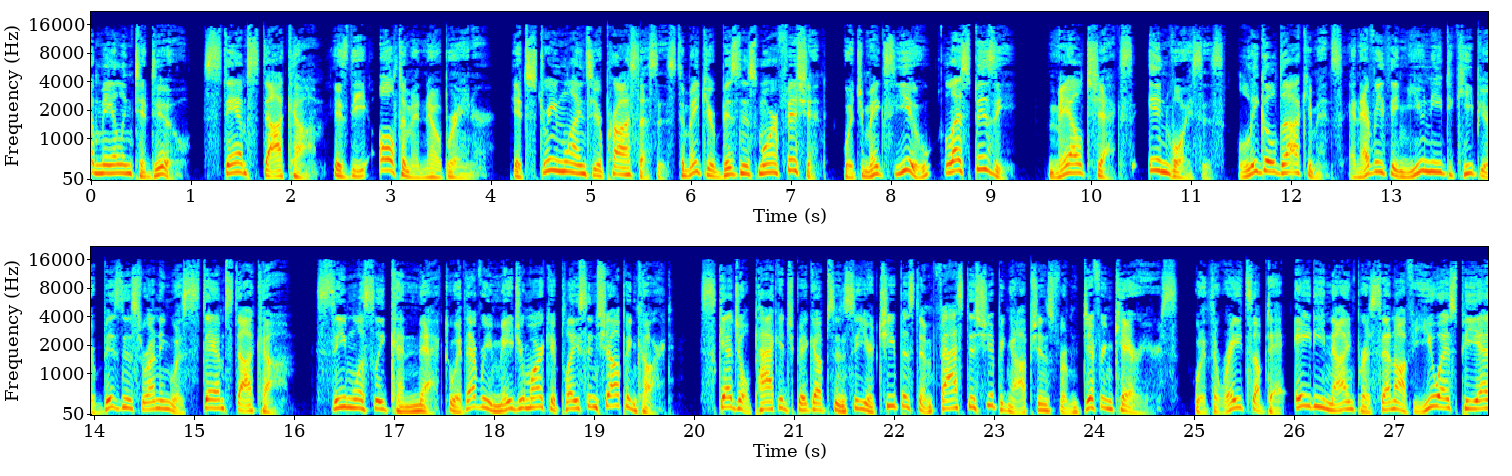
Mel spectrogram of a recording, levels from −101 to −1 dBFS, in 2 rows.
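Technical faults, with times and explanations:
10.79–10.82 s, 12.59–12.64 s, 18.27 s and 25.29 s, compressed frames skipped: whole 20 ms frames never reached playback, about one each time but two at 12.6 s between "legal documents" and "everything you need to". The skip at 18.27 s comes after "connect with every", and the one at 25.29 s comes before "up to". Each time the sound jumps ahead by the length of the missing frames.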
